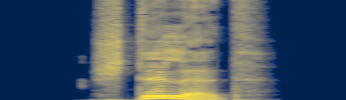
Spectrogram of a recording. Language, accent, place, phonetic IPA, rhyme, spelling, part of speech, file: German, Germany, Berlin, [ˈʃtɪlət], -ɪlət, stillet, verb, De-stillet.ogg
- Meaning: second-person plural subjunctive I of stillen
